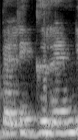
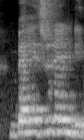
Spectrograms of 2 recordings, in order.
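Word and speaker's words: belligerendi: इट्स नॉट बेलिग्रेंडी, इट्स नॉट ग, इट्स ज, बेलिजरेंडी। Pronunciation पे ध्यान रखिएगा।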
